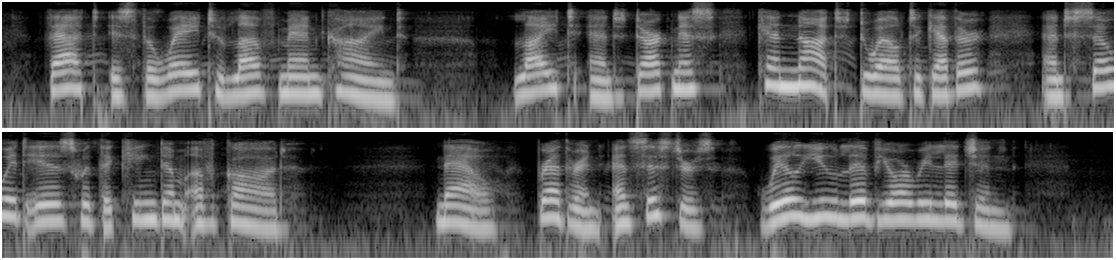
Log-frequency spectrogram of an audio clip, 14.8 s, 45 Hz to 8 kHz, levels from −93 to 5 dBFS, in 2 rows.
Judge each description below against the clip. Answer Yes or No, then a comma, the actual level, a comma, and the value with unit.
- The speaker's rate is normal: No, slow, 130 wpm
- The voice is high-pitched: Yes, high, 195 Hz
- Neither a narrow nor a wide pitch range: Yes, average, 4.1 semitones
